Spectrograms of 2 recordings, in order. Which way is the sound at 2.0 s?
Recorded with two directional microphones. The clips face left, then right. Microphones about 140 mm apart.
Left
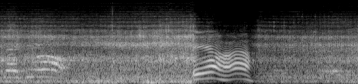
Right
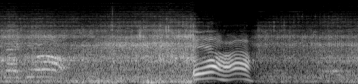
15° right (ahead or behind).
